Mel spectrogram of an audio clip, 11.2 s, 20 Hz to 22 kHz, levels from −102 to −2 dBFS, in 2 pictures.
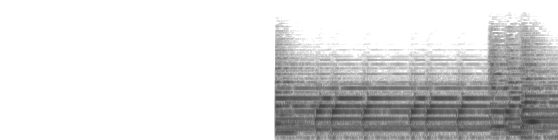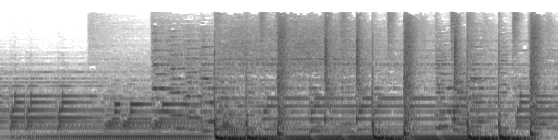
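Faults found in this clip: Audio dropout to silence, 0.00 to 2.75 s: clip opens in silence, no room tone at all. Sound then cuts in abruptly mid-flow, so the gap was under way before capture began. Likely an input-side loss, such as an unplugged device, a dropped link or a stray mute, with the recorder writing silence. Whatever played during the gap is gone.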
